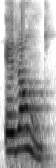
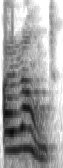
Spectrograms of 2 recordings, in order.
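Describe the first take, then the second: First: Around with a clear e opening, e-round; wrong around. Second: Around with a short light uh, uh-round; barely touch the first sound of around; correct around. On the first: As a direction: open around wide on e. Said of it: "वो totally गलत है". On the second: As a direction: around said uh-round, quick weak start. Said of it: "The correct pronunciation is". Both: Shown as a demonstration.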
